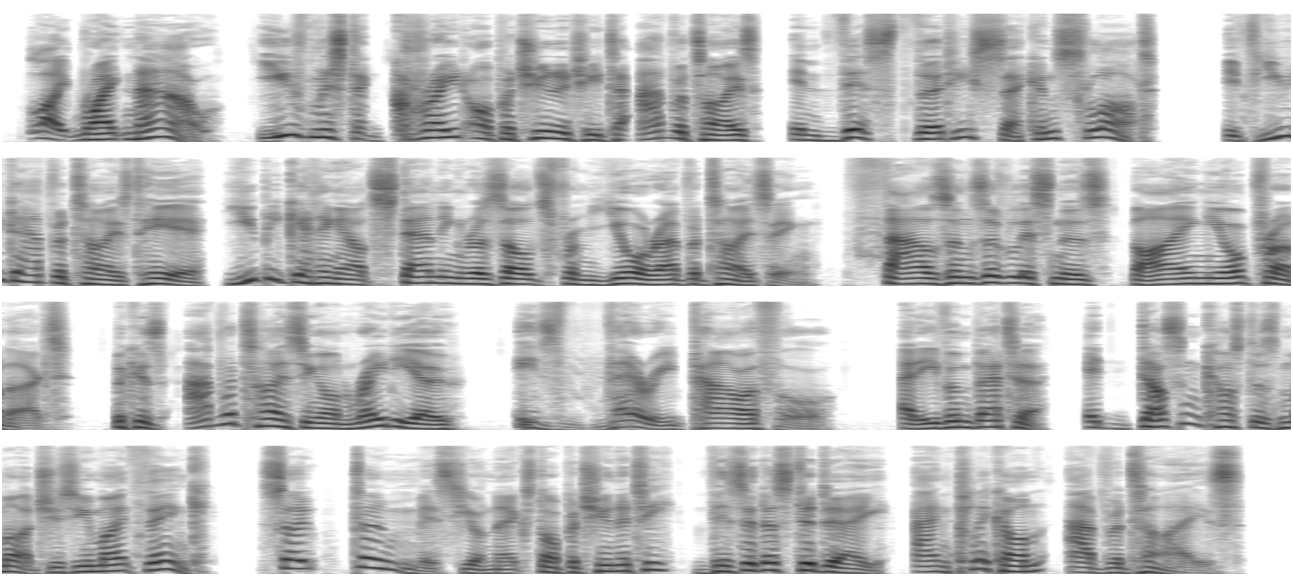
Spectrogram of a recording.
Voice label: male british voice over sales, english british

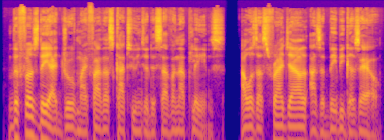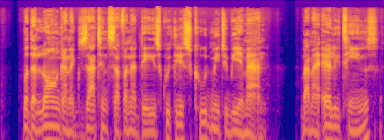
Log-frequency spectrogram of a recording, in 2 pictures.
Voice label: male african voice over narrative

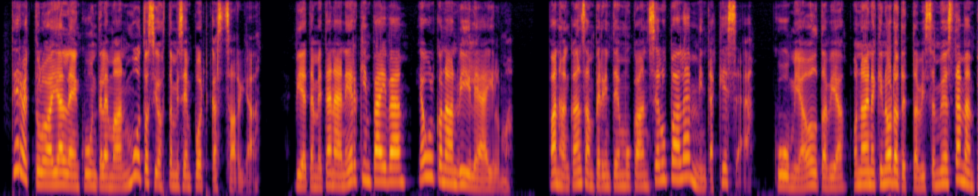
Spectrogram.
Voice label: female finnish voice over character

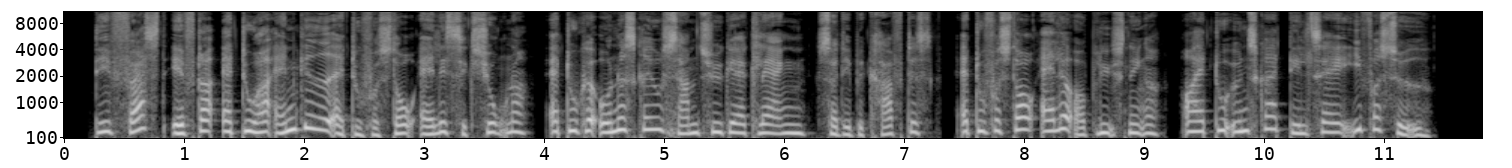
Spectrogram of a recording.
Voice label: female danish voice over narrative

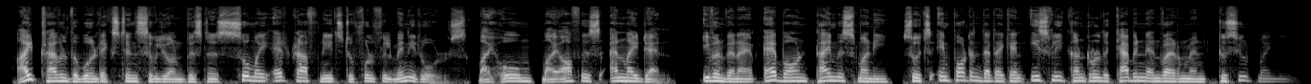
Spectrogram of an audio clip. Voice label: male indian voice over talent character

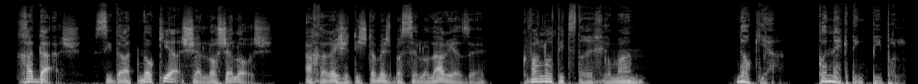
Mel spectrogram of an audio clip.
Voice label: male hebrew voice over sales

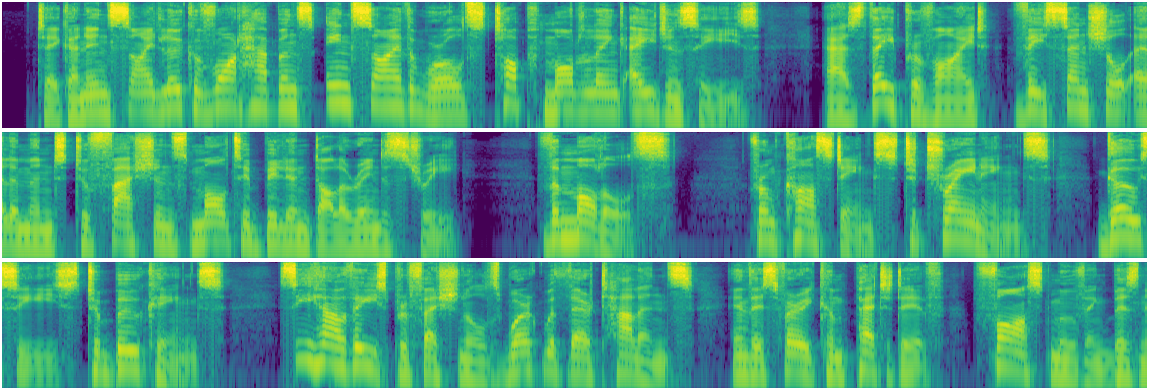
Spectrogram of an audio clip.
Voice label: male romanian voice over talent english

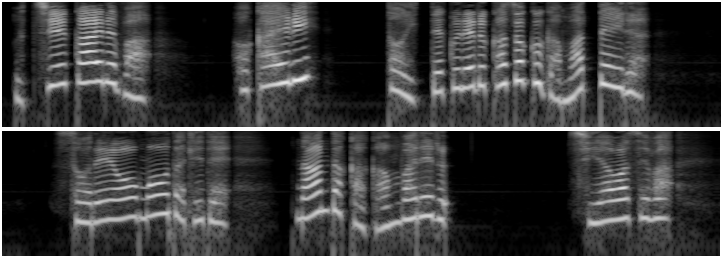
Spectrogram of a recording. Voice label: female japanese voice over character

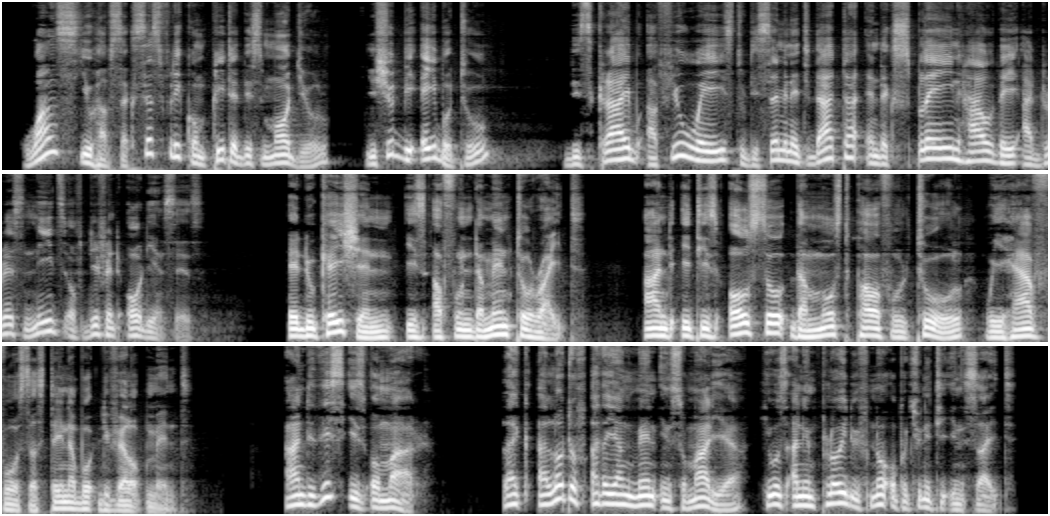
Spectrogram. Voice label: male swahili voice over english

